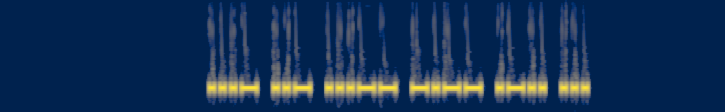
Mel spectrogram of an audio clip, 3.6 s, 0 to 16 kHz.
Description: Morse code, heard as a keyed tone, about 46 wpm, 700 Hz. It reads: VU3YLS
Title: DXCC-100 Call Signs - 6 Characters - 45wpm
